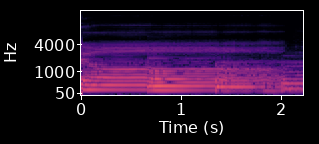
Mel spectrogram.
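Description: A bass-baritone male voice singing a descending scale warm-up, three held notes each stepping lower about every 0.7 s, with the vowel shifting through E, A and AH to work on resonance.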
